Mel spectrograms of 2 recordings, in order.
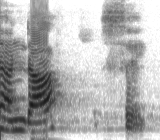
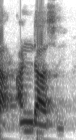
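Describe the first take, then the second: First: अंडाशय stretched long and slow; teacher drawing out अंडाशय for the class. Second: Said in the usual way. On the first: Shown as a demonstration. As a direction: drag out अंडाशय for students to repeat. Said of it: "क्या बोलते हैं?". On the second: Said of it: "इसको बोलते हैं क्या?".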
